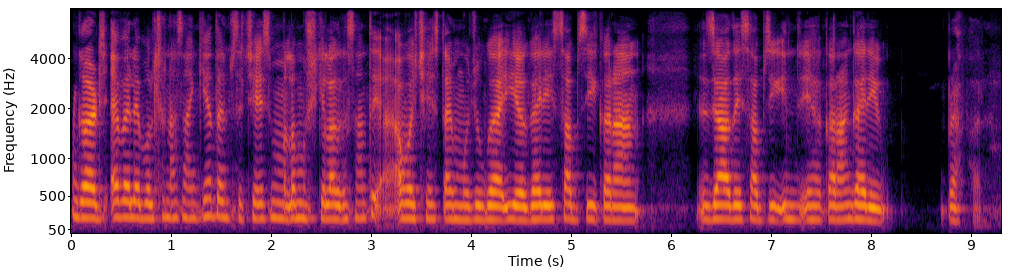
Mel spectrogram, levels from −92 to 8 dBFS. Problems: none marked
